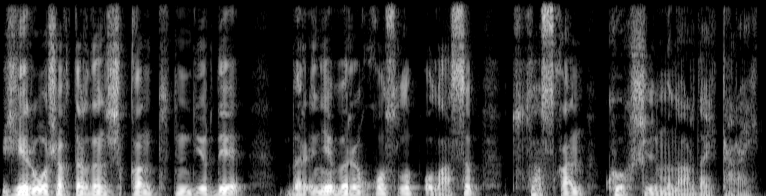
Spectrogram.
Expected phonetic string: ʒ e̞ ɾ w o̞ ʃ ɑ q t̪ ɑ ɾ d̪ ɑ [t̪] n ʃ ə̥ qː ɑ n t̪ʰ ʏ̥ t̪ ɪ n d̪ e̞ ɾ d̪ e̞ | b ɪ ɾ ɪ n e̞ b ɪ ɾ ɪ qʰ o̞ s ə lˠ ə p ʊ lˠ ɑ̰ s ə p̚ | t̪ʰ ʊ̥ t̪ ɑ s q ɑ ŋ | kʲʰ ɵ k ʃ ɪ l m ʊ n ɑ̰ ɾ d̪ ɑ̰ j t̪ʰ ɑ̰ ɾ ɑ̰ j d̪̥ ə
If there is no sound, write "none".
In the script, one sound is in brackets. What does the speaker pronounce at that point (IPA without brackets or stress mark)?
none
